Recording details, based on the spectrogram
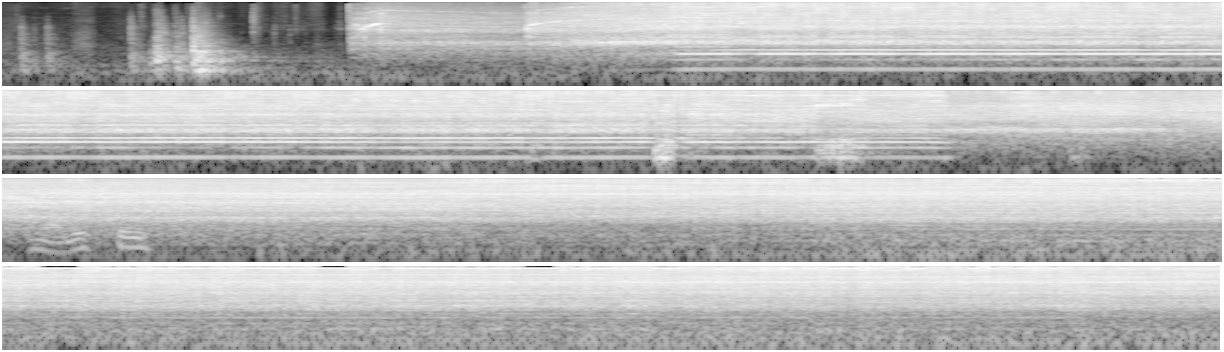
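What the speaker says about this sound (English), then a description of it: "So I got the grinder, my glasses to keep my head safe, and quickly start grinding it down." An angle grinder grinding down metal during a buggy build, a loud continuous high whine that starts after a few brief knocks, holds a steady tone, then shifts to a rougher grinding roar, close and alone.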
